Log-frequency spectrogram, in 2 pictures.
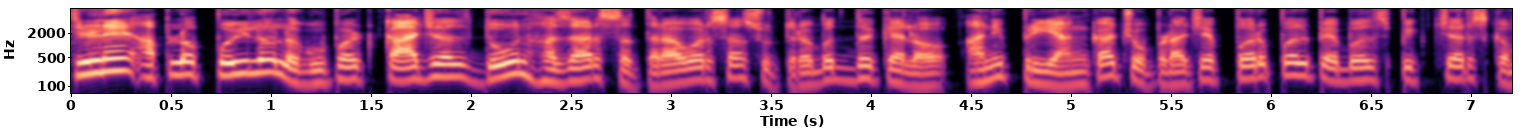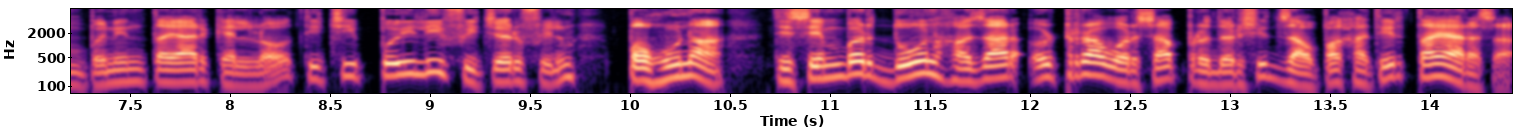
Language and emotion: Goan Konkani, neutral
